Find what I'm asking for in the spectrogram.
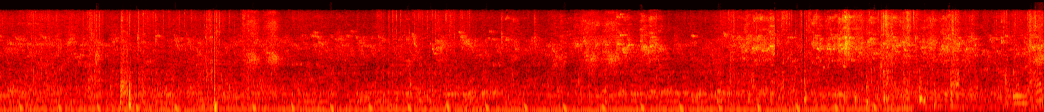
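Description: Songbirds and doves at the Pasar Depok bird market in Solo, Central Java, give scattered chirps, coos and wing flaps amid a busy ambience over a steady low hum.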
